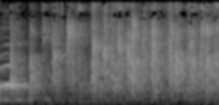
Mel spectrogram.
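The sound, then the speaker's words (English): An audience claps steadily, many hands producing a dense patter of sharp claps that continues evenly for a few seconds, moderately loud, with no talking over it. “Thank you for the people that persevered with the clapping so the reluctant people could join in later.”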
